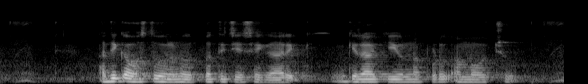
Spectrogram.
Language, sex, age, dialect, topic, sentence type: Telugu, male, 31-35, Utterandhra, banking, statement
